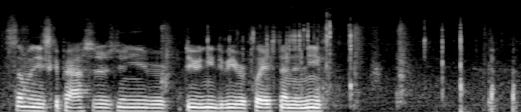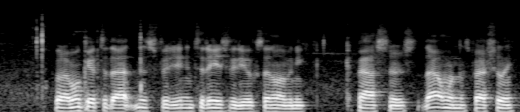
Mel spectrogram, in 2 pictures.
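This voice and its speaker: A young adult man with a Canadian accent giving a casual, unscripted hobby demonstration in a halting, rambling way, often repeating words. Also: medium pitch, level tone, a little mellow, rough recording. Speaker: vintage radio hobbyist and host. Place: indoor workbench in a room. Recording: home video with faint background noise.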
